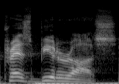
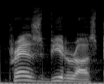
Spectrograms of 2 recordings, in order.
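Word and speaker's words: presbyteros (πρεσβύτερος): It's the Greek word presbyteros. Presbyteros. P-R-E-S-B-U-T-E-R-O-S.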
